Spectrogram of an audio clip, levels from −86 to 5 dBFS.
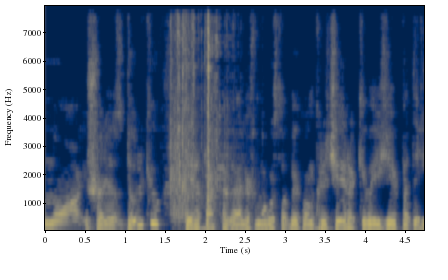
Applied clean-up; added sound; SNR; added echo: classical method WPE with log-MMSE.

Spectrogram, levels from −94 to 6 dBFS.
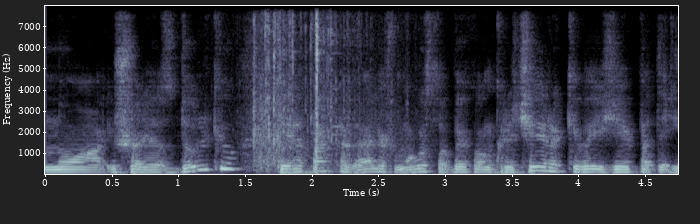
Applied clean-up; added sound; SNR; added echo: none; Bicycle; 10 dB; reverberation time 0.1 s.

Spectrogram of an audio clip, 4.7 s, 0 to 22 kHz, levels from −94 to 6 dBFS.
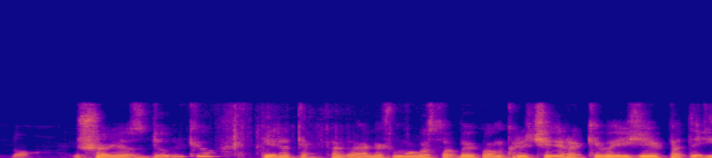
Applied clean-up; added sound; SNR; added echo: neural mask model DeepFilterNet 3.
